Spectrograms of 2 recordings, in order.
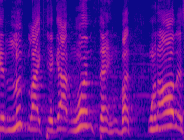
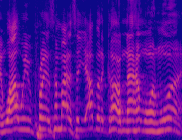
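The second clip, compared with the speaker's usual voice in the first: ordinary talk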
